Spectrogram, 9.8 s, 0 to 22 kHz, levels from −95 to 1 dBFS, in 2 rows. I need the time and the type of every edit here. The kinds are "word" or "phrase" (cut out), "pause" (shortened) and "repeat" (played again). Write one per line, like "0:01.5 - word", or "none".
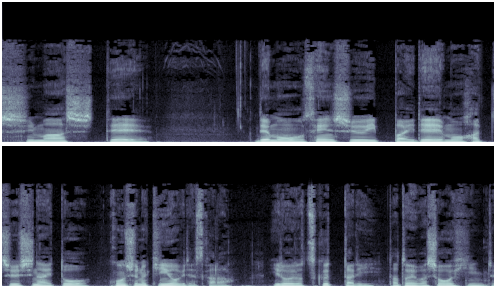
0:05.9 - pause
0:07.5 - pause
0:08.8 - pause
